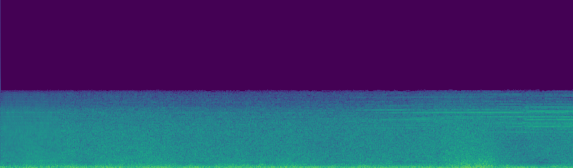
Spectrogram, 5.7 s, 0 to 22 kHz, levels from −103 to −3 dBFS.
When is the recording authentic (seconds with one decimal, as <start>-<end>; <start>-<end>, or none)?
0.6-5.7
